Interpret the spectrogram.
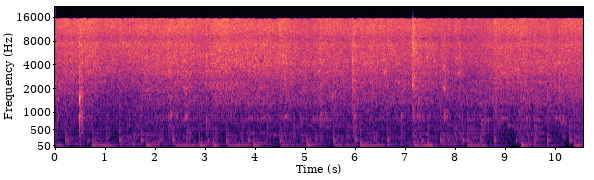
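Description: Beef ribs with ginger and onion sizzling in a nonstick wok as they are stirred with a metal slotted spoon, which scrapes and knocks against the pan a few times. Brown sugar is caramelizing onto the meat.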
